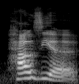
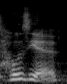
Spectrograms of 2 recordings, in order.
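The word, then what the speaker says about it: Hozier: you did it wrong hoia is how it says to pronounce hoia I thought it was Hosier Hosier I think is how I always said it great rag your passion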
